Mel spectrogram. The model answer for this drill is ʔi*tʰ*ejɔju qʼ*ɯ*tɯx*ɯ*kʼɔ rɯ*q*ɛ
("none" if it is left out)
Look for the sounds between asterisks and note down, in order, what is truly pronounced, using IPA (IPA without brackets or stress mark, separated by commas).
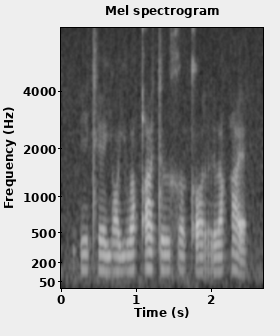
tʰ, ɯ, ɤ, q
